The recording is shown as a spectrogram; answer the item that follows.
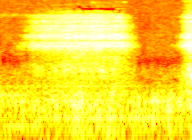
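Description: A deep inhale drawn slowly through the nose before a sound bowl session, a hissing breath over about a second, then a short gap and a second breath beginning; close and alone, no speech.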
